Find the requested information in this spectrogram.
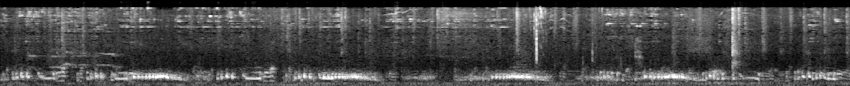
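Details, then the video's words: Lombok domestic pigeons in East Lombok, Indonesia, a hobbyist flock making a racket: deep throaty coos repeated about every two and a half seconds in five bouts, rolling and bubbling, with light tapping noises between. "burung merpati ini ribut sendiri"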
